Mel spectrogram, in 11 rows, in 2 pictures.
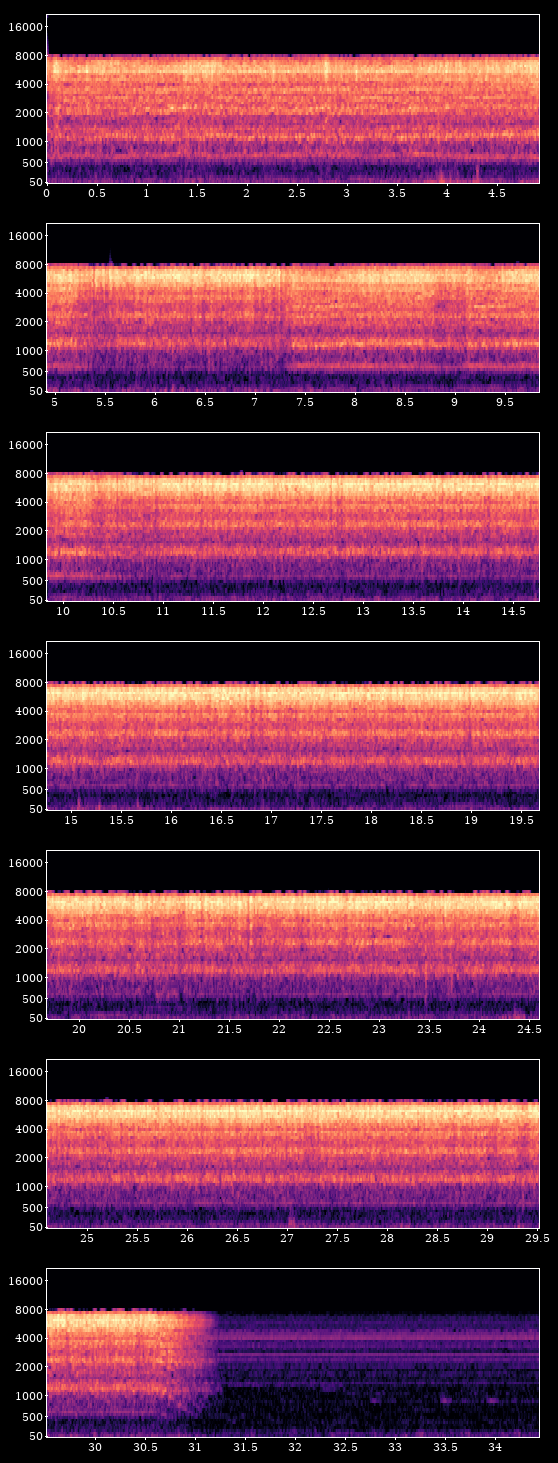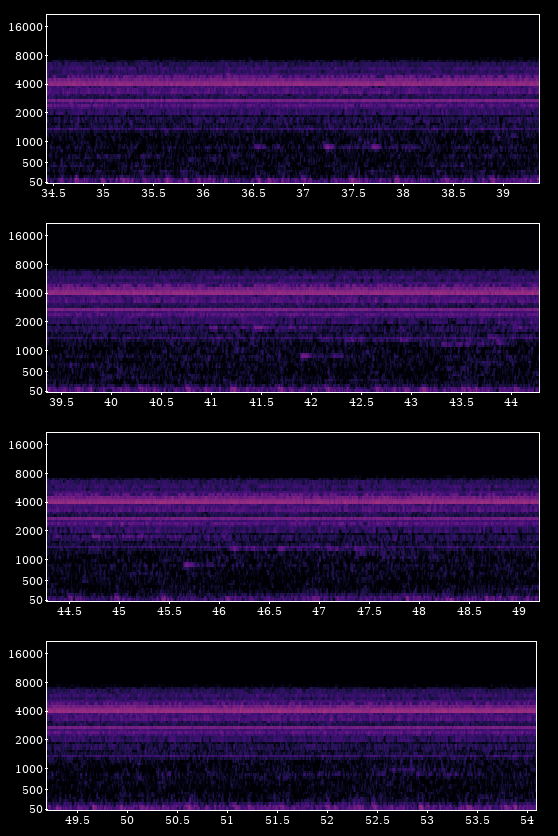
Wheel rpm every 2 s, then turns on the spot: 160, 160, 160, 160, 160, 160, 160, 160, 160, 160, 160, 160, 160, 160, 160, 70, 0, 0, 0, 0, 0, 0, 0, 0, 0, 0, 0.
none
